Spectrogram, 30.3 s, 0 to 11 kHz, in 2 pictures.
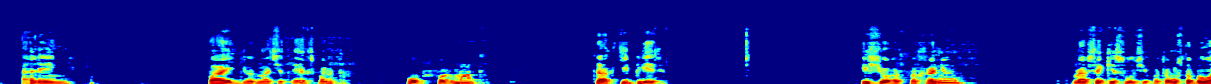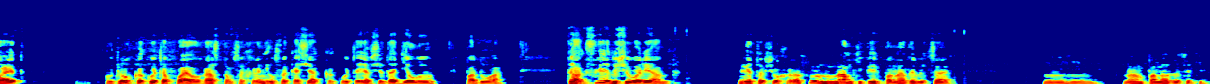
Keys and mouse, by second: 8.1-11.0 drag, 18.0 middle click, 19.9-20.2 middle drag, 22.6-25.0 drag.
